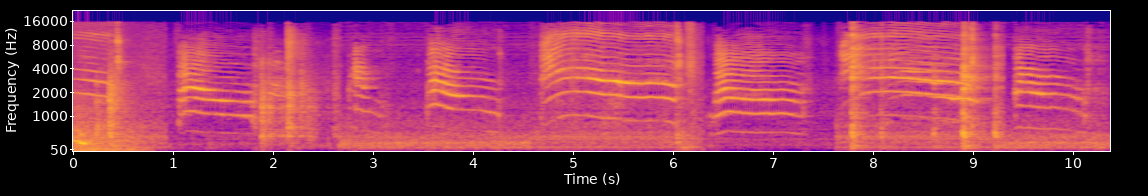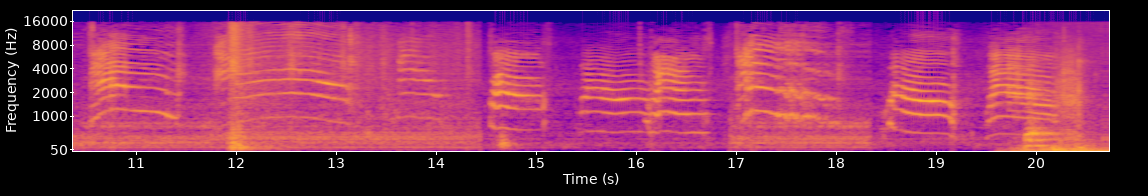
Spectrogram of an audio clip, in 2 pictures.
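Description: Cats meow loudly and repeatedly close by.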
